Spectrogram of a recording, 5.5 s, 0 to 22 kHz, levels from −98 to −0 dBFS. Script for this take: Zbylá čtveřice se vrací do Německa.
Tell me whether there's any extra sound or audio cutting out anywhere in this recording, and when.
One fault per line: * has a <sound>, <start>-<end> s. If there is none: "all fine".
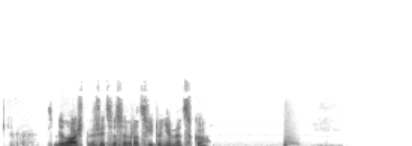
* has a whoosh, 3.8-4.0 s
